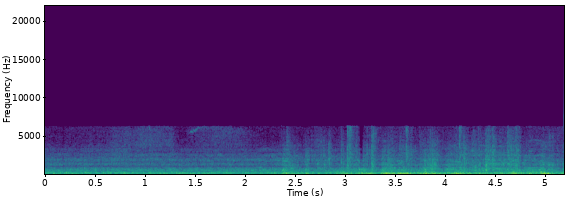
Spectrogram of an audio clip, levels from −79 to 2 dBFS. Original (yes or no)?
yes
